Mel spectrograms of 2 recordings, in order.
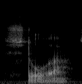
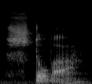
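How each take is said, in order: Both takes have the same delivery.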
